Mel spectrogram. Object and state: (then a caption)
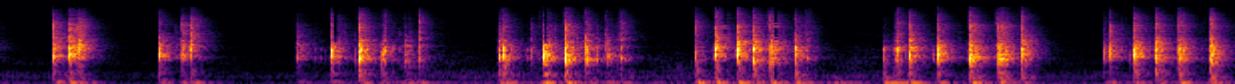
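Plastic ice cube tray with silicone cells. A metal rod with a white tip taps across the teal silicone cells of an empty, clear plastic ice cube tray. The taps come in eight quick bursts separated by short silences, each a rapid run of dry, bright, clicky ticks with almost no ring.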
